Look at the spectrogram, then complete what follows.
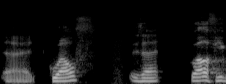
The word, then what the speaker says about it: Guelph: gonna forgive me if i i mispronounce uh guelph is that well if you got it well okay yeah yeah the university of guelph there you go but i i picked up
